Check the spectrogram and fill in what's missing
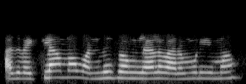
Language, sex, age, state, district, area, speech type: Tamil, female, 18-30, Tamil Nadu, Chennai, urban, conversation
